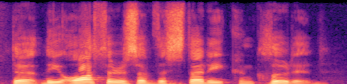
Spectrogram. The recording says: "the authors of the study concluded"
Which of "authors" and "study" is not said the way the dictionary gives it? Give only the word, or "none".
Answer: none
